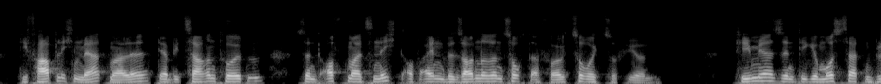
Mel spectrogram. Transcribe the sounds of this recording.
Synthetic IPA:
d̥iːfaɐplɪçn̩mɛɐkmaːləd̥eːɐbit͡saʁəntʰʊlbm̩ | z̥ɪntʔɔftmaːlsnɪçtaʊfʔaɪnənbəzɔndəʁ̞ənt͡sʊχtɛɐfɔlk̚t͡suʁ̞ʏk̚t͡sufyːʁ̞ən | fiːlmeːɐzɪnt̚d̥iːɡəmʊstɐtn̩b

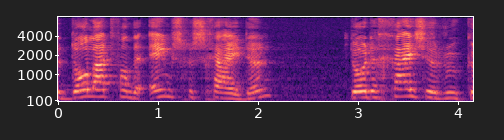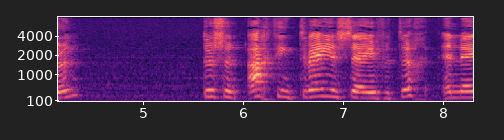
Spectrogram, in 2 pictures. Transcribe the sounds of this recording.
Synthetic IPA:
ədɔlarfɑndəʔejmsχəsχɛjdən | d̥ʊːɹdəχɛjzərukən | tɵsənʔɑχtintʋejənsejvəntəχʔɛnːe

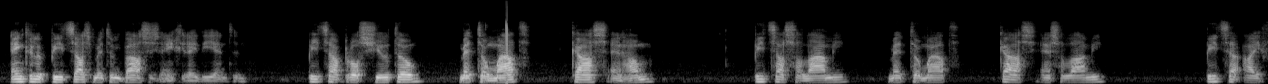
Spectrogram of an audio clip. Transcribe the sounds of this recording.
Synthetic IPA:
ʔɛŋkələpitsasmɛtɦɵnbaːzɪsɪ̰ŋχrediɛntən | pitsaprɔsjutow | mɛtomaːt | kaːsɛnɦɑm | pitsasalaːmi | mɛtomaːt | kaːsɛnsalaːmi | pitsaʔaj

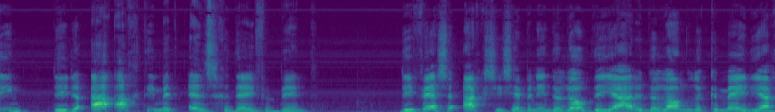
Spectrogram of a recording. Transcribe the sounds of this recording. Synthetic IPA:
in | d̥idəʔaːʔɑχtinmɛtɛnsχedejvərbɪnt | divɛrzəʔɑksisɦɛbənɪndəlowp̚dəjaːɾədəlɑndələkəmejdija

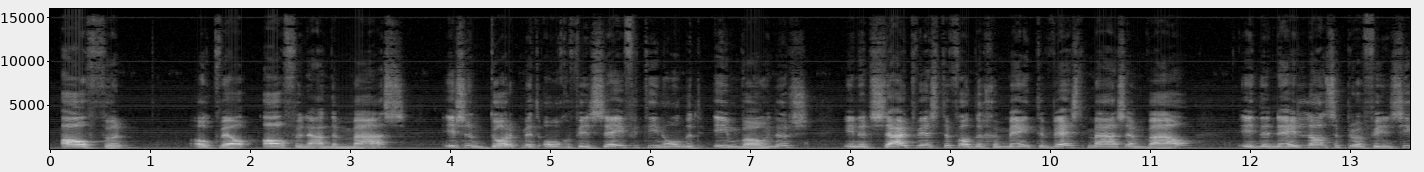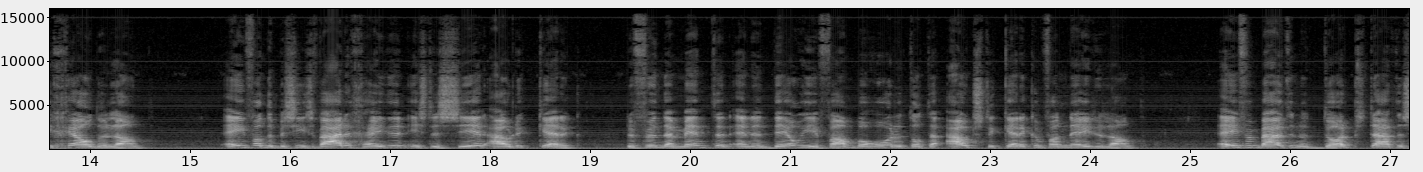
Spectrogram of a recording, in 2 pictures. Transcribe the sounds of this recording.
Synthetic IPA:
ʔɑlˠfən | owkʋɛlˠʔɑlˠfənaːndəmaːs | ɪsəndɔrpmɛtɔnχəvɪːɹzejvəntinɦɔndəɹtɪnʋownərs | ɪnɦətsœɥtʋɛstəvɑndəχəmejntəʋɛstmaːsɛnʋaːlˠ | ʔɪndənejdəɹlɑnsəprovɪnsiχɛlˠdəɹlɑnt | ʔejnvɑndəbəzinsʋaːɹdəχɦejdənɪzdəzɪːrʌwdəkɛrk | d̥əføndamɛntənɛnəndeːlˠɦiːɹvɑnbəɦoːɾəntɔt̚dəʔʌwtstəkɛrkənvɑnːejdəɹlɑnt | ʔejvənbœɥtənət̚dɔrpstaːt̚ə

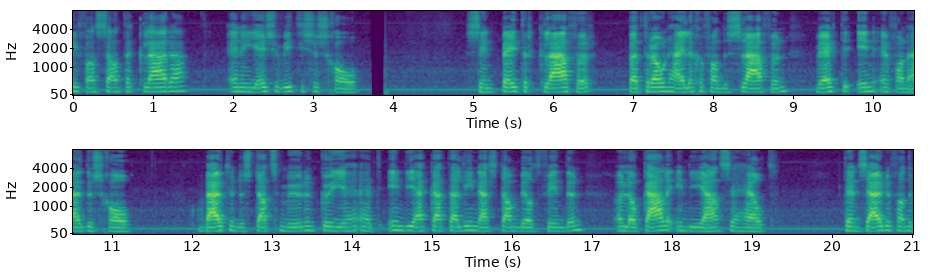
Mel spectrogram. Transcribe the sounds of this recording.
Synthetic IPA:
ivɑnsɑntaklaːɾa | ʔɛnənjejzyitisəsχolˠ | sɪnt̚pejtərklaːvər | patrownɦɛjləχəvɑndəslaːvən | ʋɛɹk̚təʔɪnɛnvɑnœɥt̚dəsχolˠ | bœɥtəndəstɑtsmyːɾənkɵnjəɦətɪndiakatalinastɑmbɪːlˠtfɪndən | ʔənlowkaːləʔɪndiaːnsəɦɛlˠtː | ɛnzœɥdəvɑndə

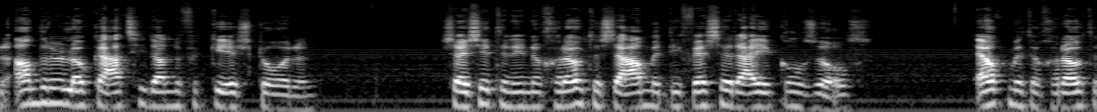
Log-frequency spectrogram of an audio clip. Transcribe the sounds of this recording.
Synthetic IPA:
ənɑndərəlowkaːtsidɑndəvəɹkɪːɹstʊːɾən | z̥ɛjzɪtənɪnənχrowtəzaːlˠmɛt̚divɛɹzərɛjəkɔnzolˠs | ʔɛlˠkmɛtənχrowtə

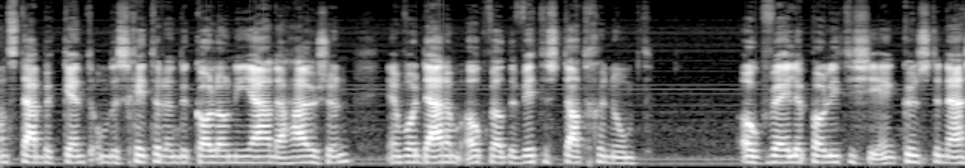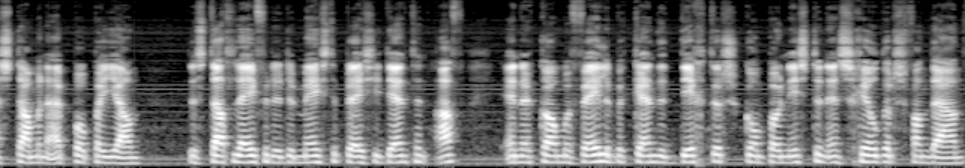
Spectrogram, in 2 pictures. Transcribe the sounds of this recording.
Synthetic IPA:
nstaːt̚bəkɛntɔ̰mdəsχɪtəɾəndəkoloniaːləɦœɥzən | ʔɛ̰nʋɔɹt̚daːɾɔmo̰wkʋɛlˠdəʋɪtəstɑtχənumt | ʔowkfejləpolitisəɛnkɵnstənaːɹstɑmənœ̰ɥt̚popajɑn | dəstɑtlejvərdədəmejstəprejsidɛntənɑf | ʔɛnɛɹkowmənvejləbəkɛndədɪχtərskɔmponɪstənɛnsχɪlˠdərsfɑndaːn

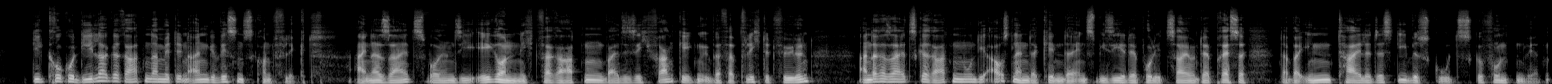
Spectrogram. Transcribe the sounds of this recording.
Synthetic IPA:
d̥iːkʁ̥okodiːlɐɡəʁaːtn̩damɪtɪnʔa̰ɪnənɡəvɪsn̩skʰɔnflɪ̰kt | ʔa̰ɪnɐzaɪt͡sv̥ɔ̰lənzḭːʔeːɡɔnːɪçtfɛɐʁaːtn̩vaɪlziːzɪçfʁ̥aŋk̚ɡ̥eːɡŋ̩ʔy̰ːbɐfɛɐpp͡flɪçtətfyːlən | ʔa̰ndəʁ̞ɐzaɪt͡sɡ̥əʁaːtn̩nuːndiːʔa̰ʊslɛndɐkʰɪndɐɪ̰nsv̥iziːɐdeːɐpʰolit͡saɪʊnt̚d̥eːɐpʁ̥ɛsəd̥a̰ːbaɪʔiːnəntʰaɪlədɛsl̥iːbəsɡ̥uːtsɡ̥əfʊndn̩vḛːɐdn̩

